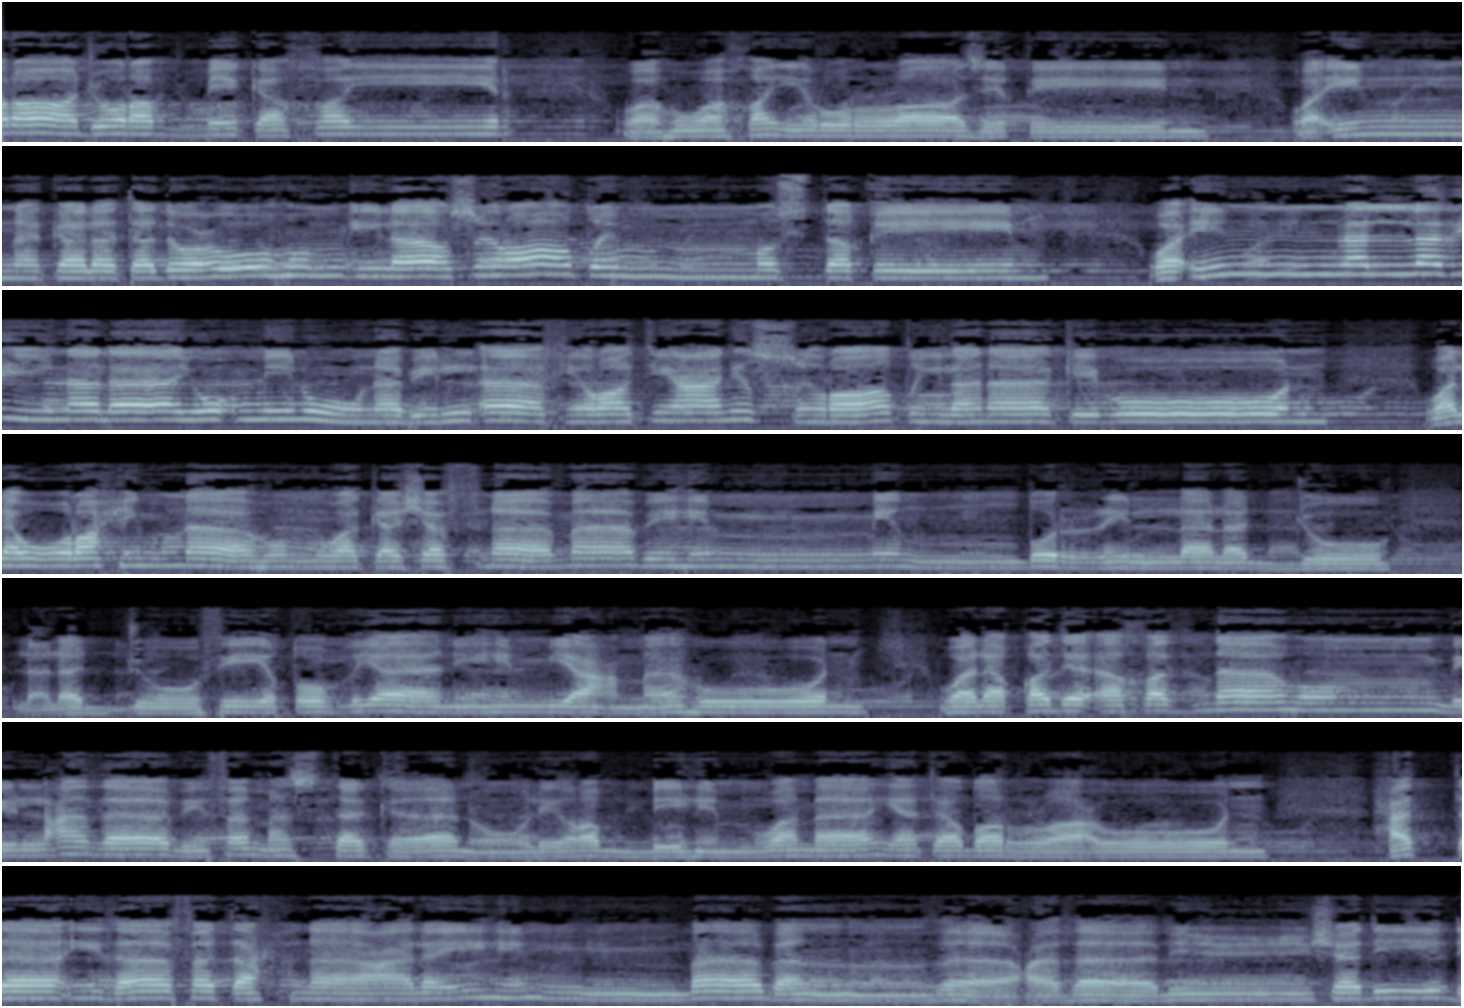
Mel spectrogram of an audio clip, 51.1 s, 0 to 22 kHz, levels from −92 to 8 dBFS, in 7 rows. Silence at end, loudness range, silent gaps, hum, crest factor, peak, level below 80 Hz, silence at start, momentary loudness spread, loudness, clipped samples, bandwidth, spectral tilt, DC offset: 0 s; 7 LU; none; none; 20 dB; -2 dBFS; -54 dBFS; 0 s; 12 LU; -21 LUFS; under 0.1%; 11 kHz; -4.5 dB/octave; under 0.1%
